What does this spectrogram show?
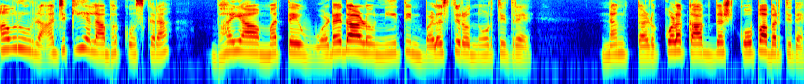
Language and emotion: Kannada, angry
